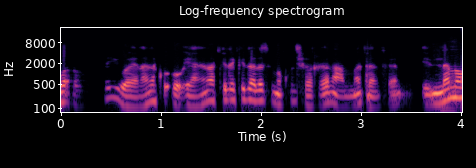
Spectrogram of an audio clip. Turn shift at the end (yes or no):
no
